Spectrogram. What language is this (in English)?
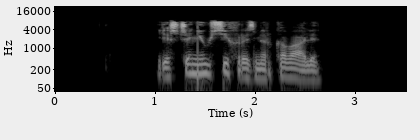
Belarusian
